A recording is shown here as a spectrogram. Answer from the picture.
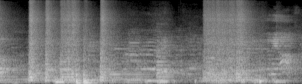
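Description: Live rock band playing on stage: a drum kit with three cymbal crashes, bass notes and other instruments, with a voice over it, dropping quieter near the end.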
